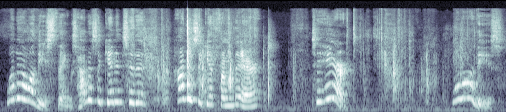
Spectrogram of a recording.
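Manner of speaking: exaggerated curious questions. Shown as a demonstration. Teacher quizzing kids, pitch up.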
